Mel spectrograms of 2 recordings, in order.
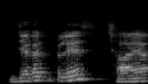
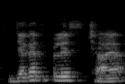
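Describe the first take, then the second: First: Slow, deliberate dictation pace; teacher dictating slowly. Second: Said in the usual way. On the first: Shown as a demonstration. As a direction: lay each word out slowly. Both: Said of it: "क्या?".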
